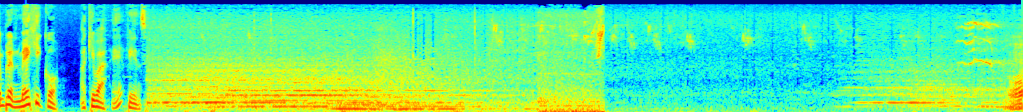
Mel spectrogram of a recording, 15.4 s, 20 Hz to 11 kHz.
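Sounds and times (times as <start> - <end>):
speech: 0.0 - 2.4
eerie droning trumpet-like blasts from the sky in Ukraine: 2.2 - 9.4, 12.5 - 15.3.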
